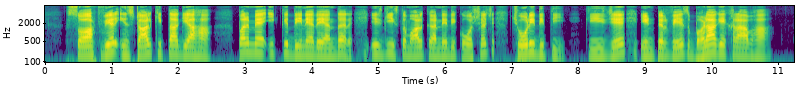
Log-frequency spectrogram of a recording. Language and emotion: Dogri, disgusted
